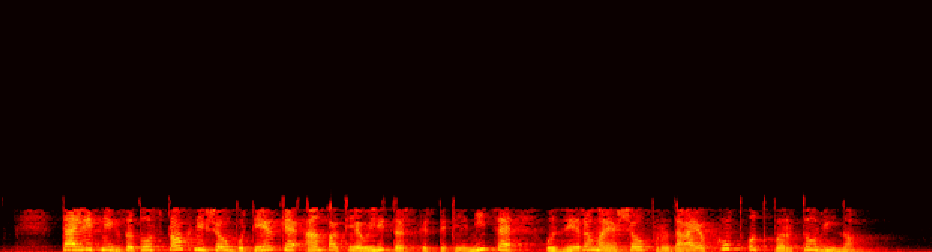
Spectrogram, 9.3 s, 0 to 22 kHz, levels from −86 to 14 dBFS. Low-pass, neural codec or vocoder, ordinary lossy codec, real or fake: 19.8 kHz; vocoder, 44.1 kHz, 128 mel bands, Pupu-Vocoder; AAC, 16 kbps; fake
